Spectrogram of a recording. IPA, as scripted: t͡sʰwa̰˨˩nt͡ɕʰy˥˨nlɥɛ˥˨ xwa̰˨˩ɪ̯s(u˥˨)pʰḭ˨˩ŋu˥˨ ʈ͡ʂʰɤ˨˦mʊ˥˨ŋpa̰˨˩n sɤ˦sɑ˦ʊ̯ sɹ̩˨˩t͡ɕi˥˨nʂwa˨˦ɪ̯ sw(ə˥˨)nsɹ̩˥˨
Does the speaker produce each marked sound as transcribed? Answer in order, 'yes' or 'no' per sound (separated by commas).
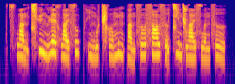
yes, no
